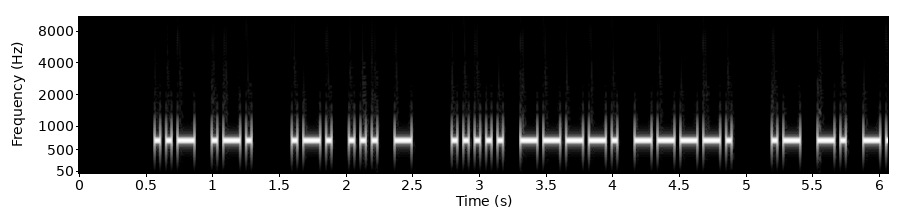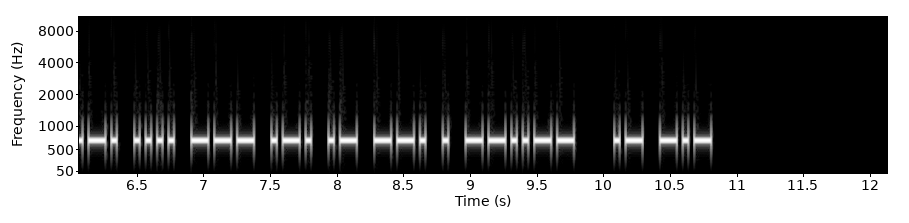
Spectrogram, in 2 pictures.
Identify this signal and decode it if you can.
Morse code, heard as a keyed tone, about 28 wpm, 700 Hz. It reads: UR RST 599 ANCHORAGE, AK
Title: K1USN SST QSO Practice 28wpm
